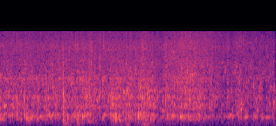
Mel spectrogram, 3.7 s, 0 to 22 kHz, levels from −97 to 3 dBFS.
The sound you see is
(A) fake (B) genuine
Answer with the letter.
B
